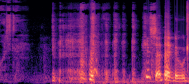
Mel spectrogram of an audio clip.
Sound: cameraman laughing

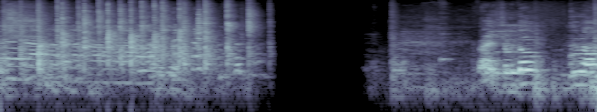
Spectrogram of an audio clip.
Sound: more clapping

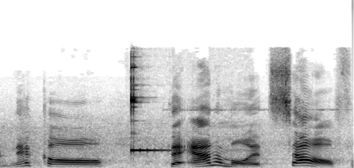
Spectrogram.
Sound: ding

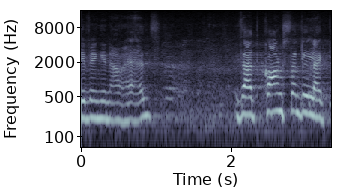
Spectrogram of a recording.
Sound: audience laughs

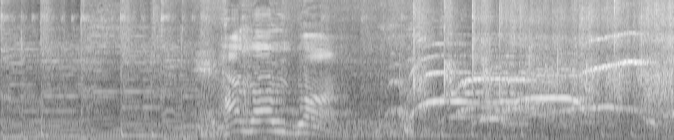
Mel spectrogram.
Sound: crowd cheering

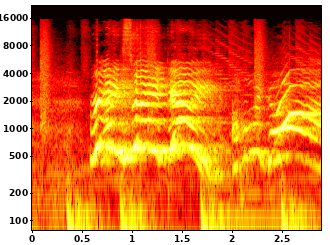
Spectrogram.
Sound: chanting

